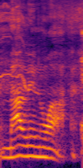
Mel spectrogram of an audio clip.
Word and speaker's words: Malinois: How do you say that? Malinois. Is that like a Pinot? – Yeah. Malinois.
